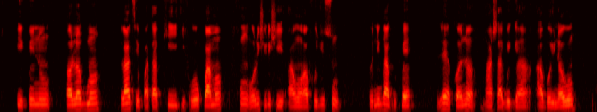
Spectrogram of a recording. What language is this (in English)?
Yoruba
